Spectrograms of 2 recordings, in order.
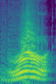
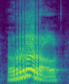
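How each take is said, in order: First: The R is American, further back in the throat. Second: The R is rolled at the front, Dutch-style.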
